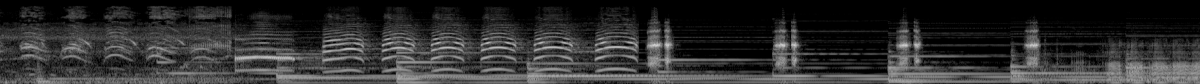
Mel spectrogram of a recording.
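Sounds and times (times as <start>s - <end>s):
animal chirps: 0.0s - 6.9s, 8.9s - 9.3s.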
